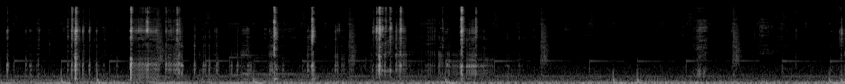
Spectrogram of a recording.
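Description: A takeout food container being handled and opened: a string of irregular sharp clicks and crinkles.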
